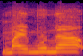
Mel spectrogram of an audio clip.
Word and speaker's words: Maïmouna: À présent, coaching avec Maïmouna j'espère que je prononce bien. Maïmouna, c'est bien ça?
